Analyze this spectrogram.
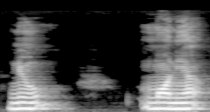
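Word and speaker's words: pneumonia: देखिए, इंग्लिश में अगर बात करें तो इसको इस प्रकार से पी साइलेंट रहता है, इसमें न्यूमोनिया बोला जाता है।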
